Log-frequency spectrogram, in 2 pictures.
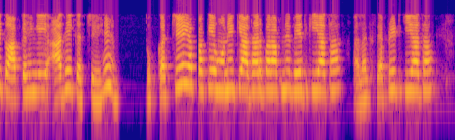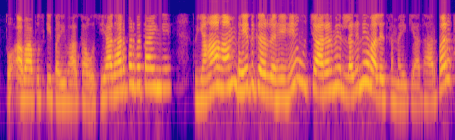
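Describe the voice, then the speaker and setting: A woman teacher with a high, narrow voice, a North Indian Hindi speaker, lectures from a virtual classroom studio over tinny audio. She explains patiently, repeating her points and using simple examples.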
